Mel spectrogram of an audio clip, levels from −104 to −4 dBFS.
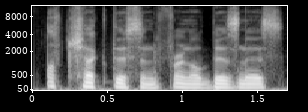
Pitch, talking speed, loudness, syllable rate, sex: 100 Hz, 175 wpm, -18 LUFS, 6.3 syllables/s, male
